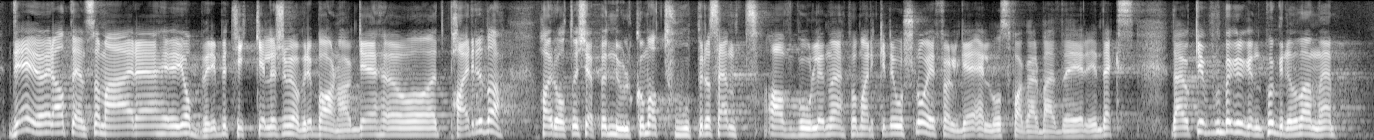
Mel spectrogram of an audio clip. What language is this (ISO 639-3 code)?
nor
